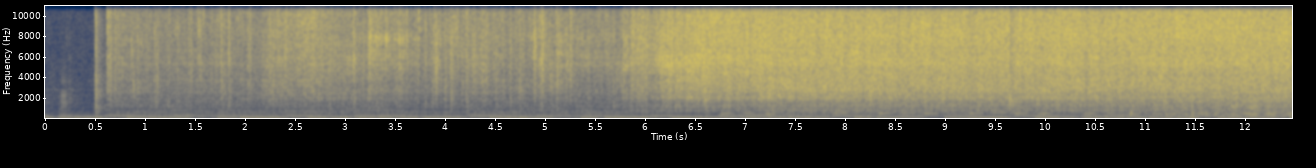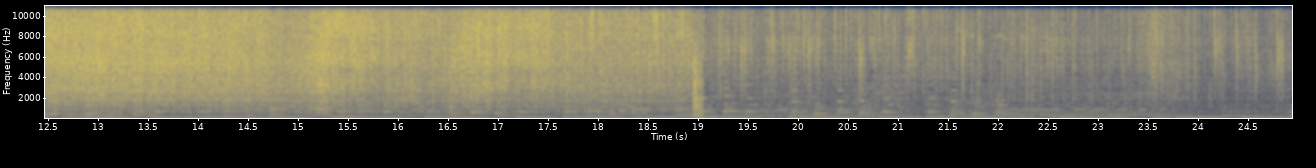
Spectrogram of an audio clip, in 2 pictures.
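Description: Bite-sized chicken breast pieces coated in potato starch sizzling as they fry in oil in a nonstick frying pan. The sizzling grows louder about six seconds in, a sharp knock comes about three quarters of the way through, and the sizzling is quieter after it.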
